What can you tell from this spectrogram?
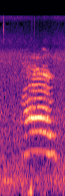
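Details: Pet cat at home with a single drawn-out meow, an arched harmonic cry lasting over half a second that rises then falls away, with quiet room sound around it.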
